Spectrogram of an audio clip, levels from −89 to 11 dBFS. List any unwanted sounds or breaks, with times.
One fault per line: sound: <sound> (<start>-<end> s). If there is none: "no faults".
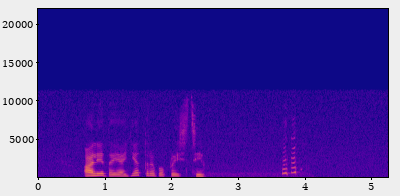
sound: laugh (3.6-4.0 s)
